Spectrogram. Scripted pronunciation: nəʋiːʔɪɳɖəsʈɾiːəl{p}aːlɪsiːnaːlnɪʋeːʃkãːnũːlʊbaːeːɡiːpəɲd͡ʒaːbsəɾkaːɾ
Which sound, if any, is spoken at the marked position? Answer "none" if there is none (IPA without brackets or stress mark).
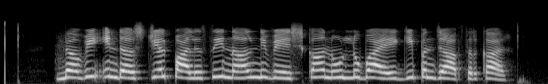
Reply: p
